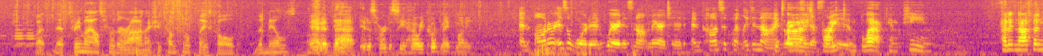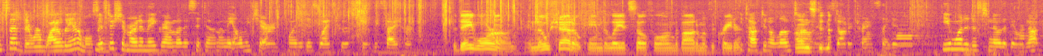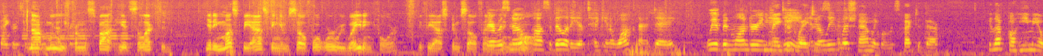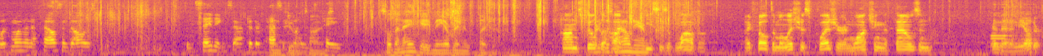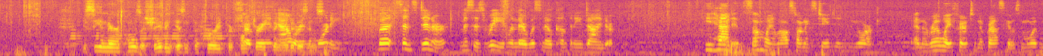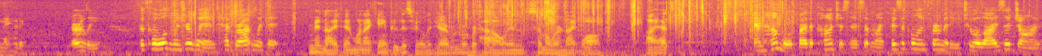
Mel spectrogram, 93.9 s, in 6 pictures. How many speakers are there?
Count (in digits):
6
